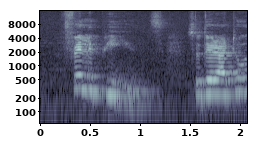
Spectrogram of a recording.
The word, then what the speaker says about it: Philippines: next is Peru Peru so there are two slippers and the stress is on the second one Peru Peru Peru Peru next is Philippines Philippines so there are two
